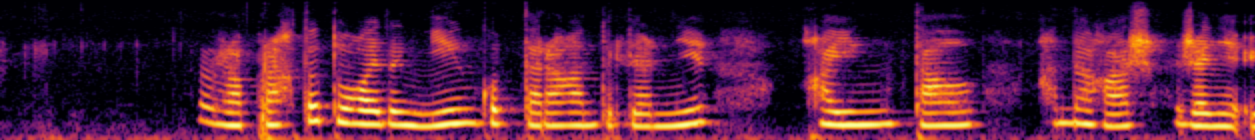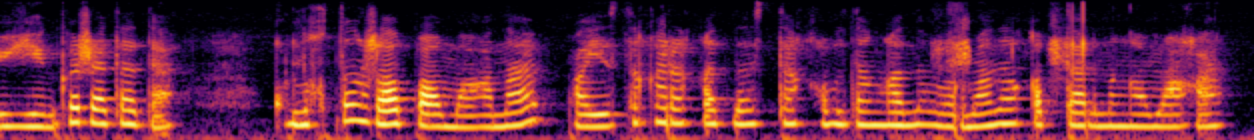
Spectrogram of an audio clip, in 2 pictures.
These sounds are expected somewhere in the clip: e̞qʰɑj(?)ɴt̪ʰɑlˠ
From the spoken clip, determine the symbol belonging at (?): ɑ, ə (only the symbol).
ə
